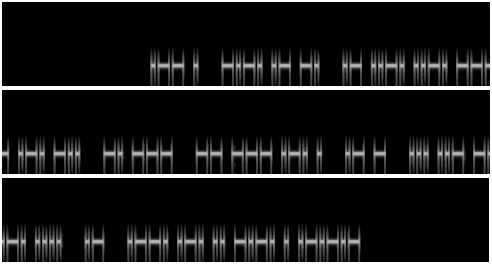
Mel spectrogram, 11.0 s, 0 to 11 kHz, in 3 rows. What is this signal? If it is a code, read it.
Morse code, heard as a keyed tone, about 44 wpm, 700 Hz. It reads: WE CAN AFFORD NO MORE AT SUCH A PRICE.
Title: Sentences from Top 1100 Words 45wpm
